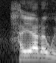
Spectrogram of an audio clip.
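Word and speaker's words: היה: 스스로 있는 자, 우리말로 스스로 있는 자라고 번역해 놓은 이 단어는요, 지금 하야입니다. 하야라고 읽는데 하야 동사입니다.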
